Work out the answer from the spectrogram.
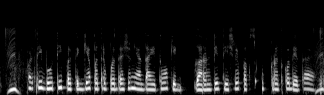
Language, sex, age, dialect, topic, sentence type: Hindi, female, 36-40, Hindustani Malvi Khadi Boli, banking, statement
